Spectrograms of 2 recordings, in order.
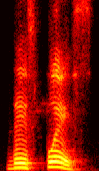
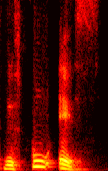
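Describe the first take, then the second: First: "Después" in two syllables, des-PUÉS; joined diphthong. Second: "después" split slowly as des-pu-es; separated vowels. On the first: Teacher giving the next example, "Después" joined as des-PUÉS. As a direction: glide u into e in "Después" as one beat. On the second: Teacher showing the wrong division, "después" broken as des-pu-es. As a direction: break "después" between u and e, slowly. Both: Shown as a demonstration. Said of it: "no es después".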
